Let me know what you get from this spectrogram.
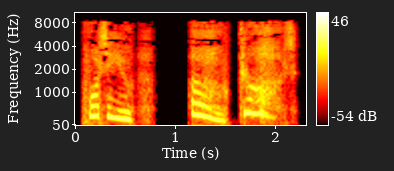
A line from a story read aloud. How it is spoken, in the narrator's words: she gasped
